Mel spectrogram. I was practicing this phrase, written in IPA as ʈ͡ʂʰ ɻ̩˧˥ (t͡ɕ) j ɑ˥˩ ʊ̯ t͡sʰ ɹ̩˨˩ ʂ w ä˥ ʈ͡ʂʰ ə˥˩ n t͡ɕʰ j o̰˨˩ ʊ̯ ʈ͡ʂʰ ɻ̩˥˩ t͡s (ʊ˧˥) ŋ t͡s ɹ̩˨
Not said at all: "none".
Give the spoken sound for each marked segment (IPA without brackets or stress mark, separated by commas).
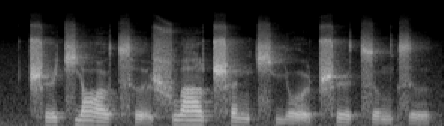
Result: t͡ɕ, ʊ˥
